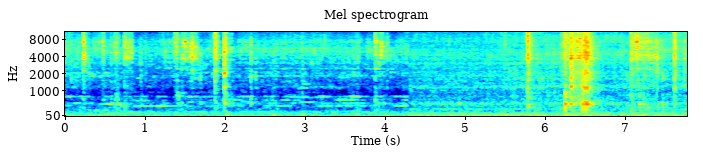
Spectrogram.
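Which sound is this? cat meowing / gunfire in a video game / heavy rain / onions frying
onions frying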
